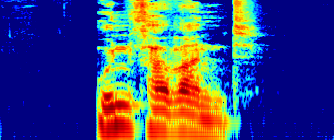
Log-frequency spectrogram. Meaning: 1. unrelated 2. unchanging, fixed, resolute, steadfast 3. unblinking, unswerving, unwavering, unflinching
- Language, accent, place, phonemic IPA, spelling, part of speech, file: German, Germany, Berlin, /ˈunfɛɐ̯ˌvant/, unverwandt, adjective, De-unverwandt.ogg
